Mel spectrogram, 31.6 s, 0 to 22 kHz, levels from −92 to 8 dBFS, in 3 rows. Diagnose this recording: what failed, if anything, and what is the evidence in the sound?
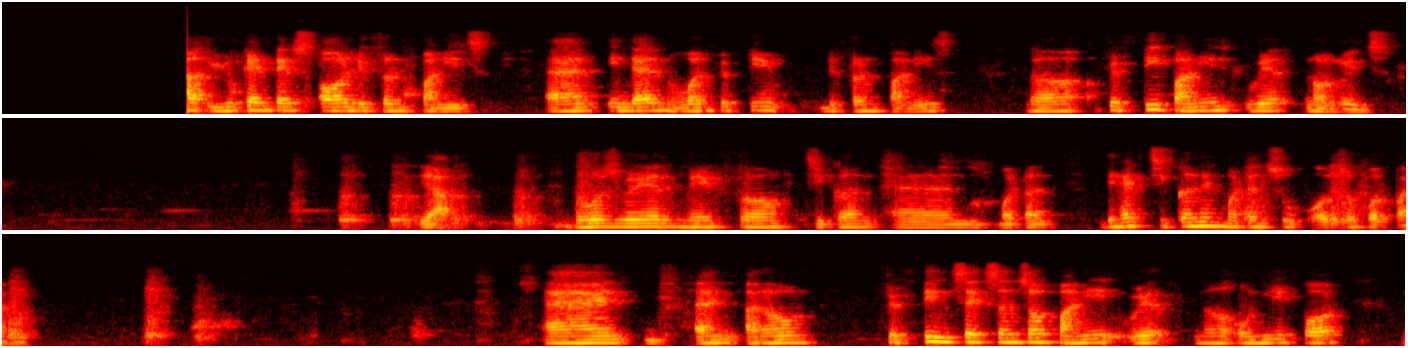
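A cut-off start, at the storage or capture stage: the speech begins at 1.4 s out of digital silence, landing in the middle of a sound with no natural attack or fade-in. The recording or stream simply began late, so the opening of that utterance was never captured. What is missing is the onset itself, not a quiet lead-in.

An AMR rate drop, at the network and codec stage, from 13.81 to 17.48 s and again from 30.58 to 31.13 s. In both stretches the speech turns rougher and more synthetic, with no gap and no loss of bandwidth. The sound points to a weak radio link where the network ordered the AMR-WB encoder down from 12.65 to 6.6 kbit/s, spending bits on error protection instead. Outside these stretches the HD Voice codec shows only light damage.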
